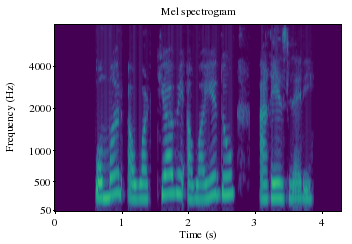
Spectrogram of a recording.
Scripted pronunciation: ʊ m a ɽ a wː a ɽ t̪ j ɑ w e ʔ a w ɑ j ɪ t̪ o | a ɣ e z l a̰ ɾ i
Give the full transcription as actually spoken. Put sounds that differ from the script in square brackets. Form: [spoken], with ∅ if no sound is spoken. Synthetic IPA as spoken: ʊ m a [ɾ] a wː a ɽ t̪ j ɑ w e ʔ a w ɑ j ɪ [d̪] o | a ɣ e z l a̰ ɾ i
